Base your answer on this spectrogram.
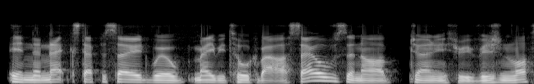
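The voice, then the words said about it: British accent. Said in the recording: “that British accent”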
